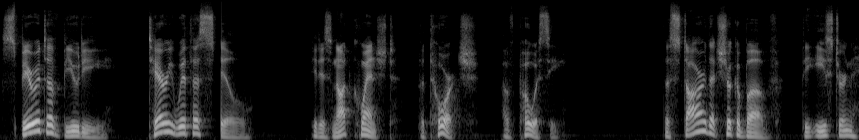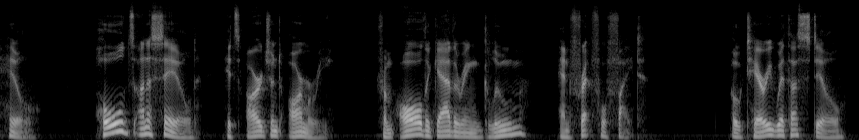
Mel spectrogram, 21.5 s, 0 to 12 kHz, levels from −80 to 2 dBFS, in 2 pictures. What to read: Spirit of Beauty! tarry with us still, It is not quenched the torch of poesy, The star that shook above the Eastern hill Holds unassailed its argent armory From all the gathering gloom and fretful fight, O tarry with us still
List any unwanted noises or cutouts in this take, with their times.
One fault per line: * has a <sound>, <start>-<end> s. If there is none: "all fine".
* has a dropout, 2.7-2.8 s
